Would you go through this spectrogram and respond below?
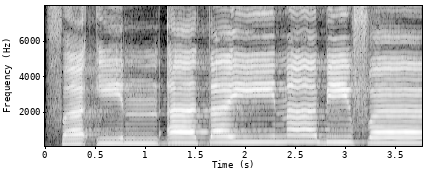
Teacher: Karena ada alif yang didahului baris fathah, maka dibaca panjang fa-nya 2 harokat. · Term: mad tabi'i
